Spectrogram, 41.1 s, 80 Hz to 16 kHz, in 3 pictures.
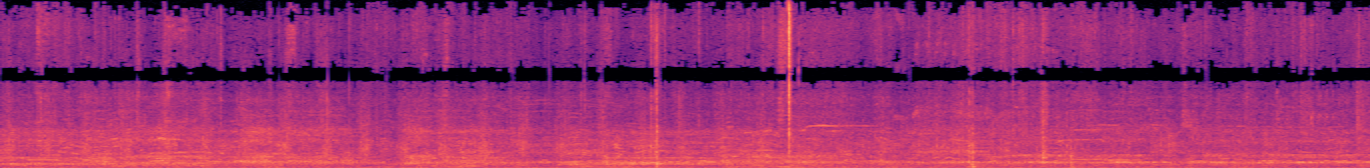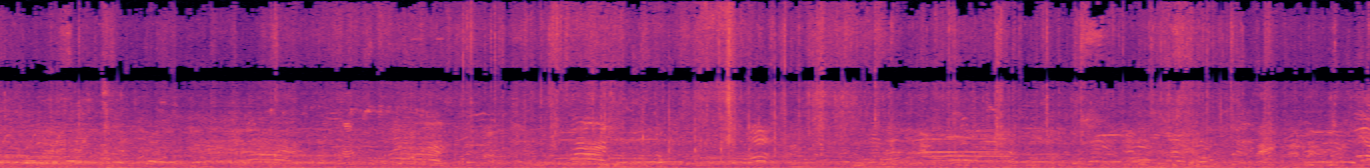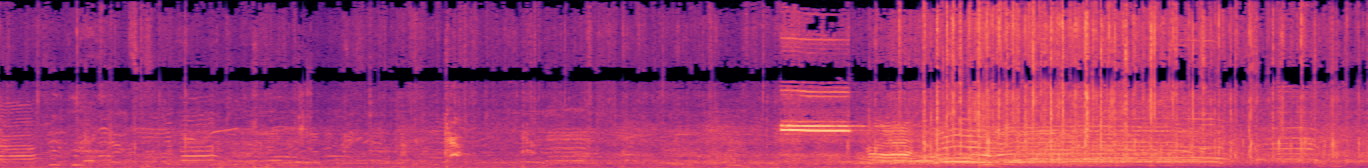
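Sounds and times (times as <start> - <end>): stadium crowd din: 0.0 - 41.0.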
